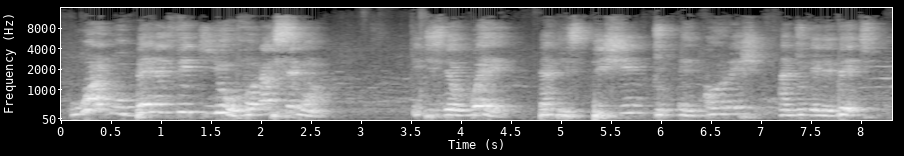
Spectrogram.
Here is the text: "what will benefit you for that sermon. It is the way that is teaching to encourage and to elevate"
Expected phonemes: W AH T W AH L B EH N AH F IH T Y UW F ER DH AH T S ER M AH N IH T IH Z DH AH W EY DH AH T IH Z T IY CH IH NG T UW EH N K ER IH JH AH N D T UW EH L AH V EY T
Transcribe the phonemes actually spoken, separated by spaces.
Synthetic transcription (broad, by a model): W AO T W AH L B EH N AH F IH T Y UW F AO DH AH T S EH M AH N IH T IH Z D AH W EY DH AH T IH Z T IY SH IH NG T UW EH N K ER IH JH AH N T UW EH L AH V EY T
